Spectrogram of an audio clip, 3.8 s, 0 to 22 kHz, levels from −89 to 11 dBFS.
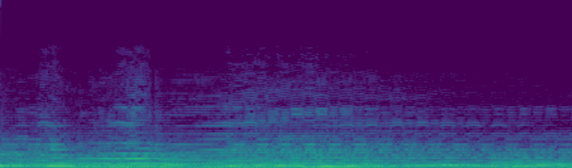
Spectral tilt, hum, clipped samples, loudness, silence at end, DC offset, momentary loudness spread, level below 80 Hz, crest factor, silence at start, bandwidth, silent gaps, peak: -6.5 dB/octave; none; under 0.1%; -26 LUFS; 0 s; under 0.1%; 5 LU; -56 dBFS; 14 dB; 0 s; 10 kHz; none; -12 dBFS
